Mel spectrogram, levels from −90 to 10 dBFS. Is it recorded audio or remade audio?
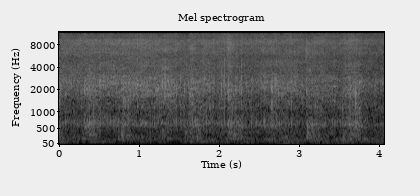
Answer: remade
